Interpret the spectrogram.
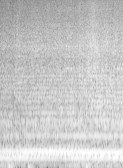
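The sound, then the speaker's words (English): The Polar Express steam train whistle sounds in one long, steady blast as the train speeds away, its low, chord-like tone held throughout over a loud bed of hissing steam, with no one speaking. “The Polar Express let out a loud blast from its whistle”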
